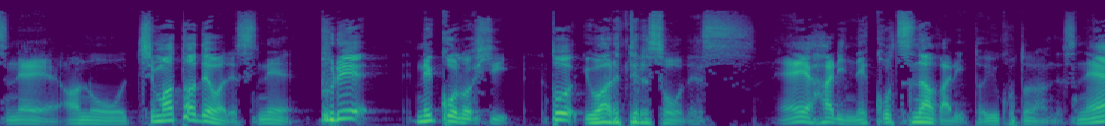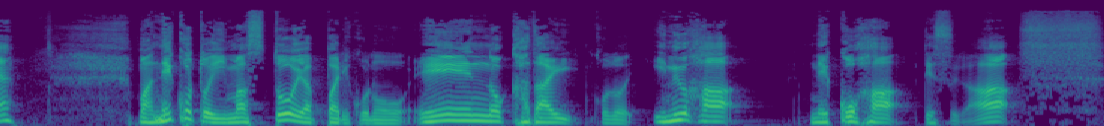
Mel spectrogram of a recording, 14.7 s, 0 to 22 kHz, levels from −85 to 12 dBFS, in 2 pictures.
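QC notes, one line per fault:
No faults heard in this speech recording.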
